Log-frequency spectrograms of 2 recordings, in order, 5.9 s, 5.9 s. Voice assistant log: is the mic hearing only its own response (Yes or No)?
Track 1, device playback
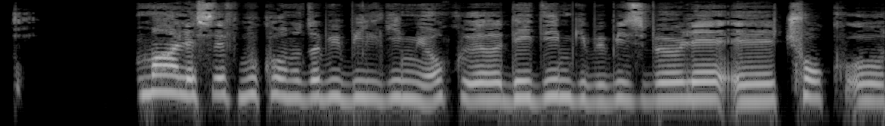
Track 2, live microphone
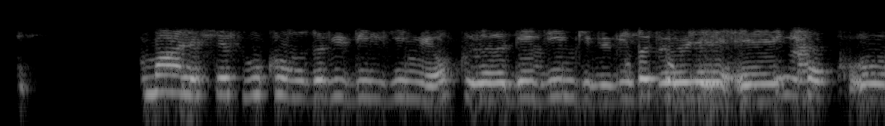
No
